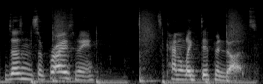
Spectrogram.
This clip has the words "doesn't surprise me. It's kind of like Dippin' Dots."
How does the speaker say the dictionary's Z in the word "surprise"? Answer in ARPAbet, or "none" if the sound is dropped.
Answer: Z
